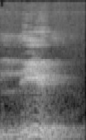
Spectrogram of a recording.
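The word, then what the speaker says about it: lead: एल इ ए डी लीड और एल इ ए डी लेड लेड का मतलब हो गया शीशा और लीड का मतलब हो गया नेतृत्व हुआ सेम उसी तरह यहां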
